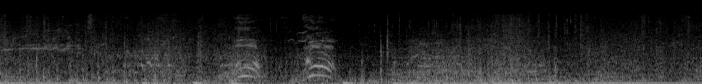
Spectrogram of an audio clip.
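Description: Spooked horses whinny in Red Dead Redemption 2 aboard a leaking boat, two rising neighs close together mid-clip over steady rushing water and rain-like noise with hoof clatter.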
